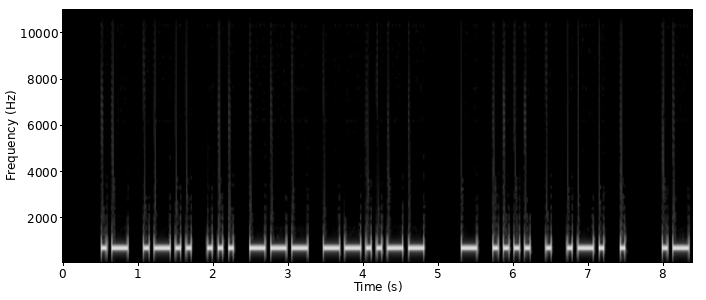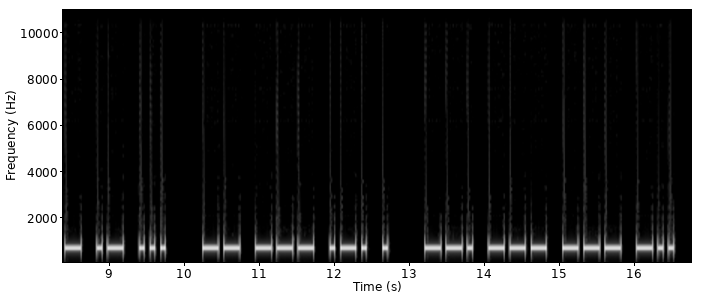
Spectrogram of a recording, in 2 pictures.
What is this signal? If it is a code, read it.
Morse code, heard as a keyed tone, about 17 wpm, 700 Hz. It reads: ALSO, THERE WAS MORE GOOD
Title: Sentences from Top 1000 Words - Review Part 1 - 17wpm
